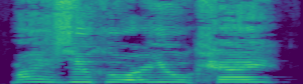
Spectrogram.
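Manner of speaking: high panicked mother voice; worried mom. Retold or imitated. Mother Inko corrects name to son, high worried call. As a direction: cry out like a frantic mother. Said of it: "I mean".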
